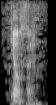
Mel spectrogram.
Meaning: 1. A large town, the county town of Surrey, England 2. A local government district with borough status in Surrey, England, formed in 1974, with its headquarters in the county town
- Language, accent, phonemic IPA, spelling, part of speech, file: English, UK, /ˈɡɪlfəd/, Guildford, proper noun, En-uk-Guildford.ogg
